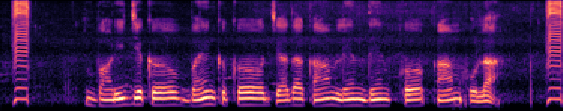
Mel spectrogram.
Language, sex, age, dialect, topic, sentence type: Bhojpuri, male, <18, Western, banking, statement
